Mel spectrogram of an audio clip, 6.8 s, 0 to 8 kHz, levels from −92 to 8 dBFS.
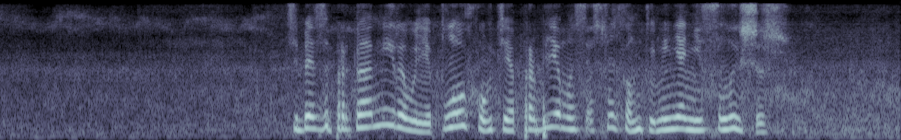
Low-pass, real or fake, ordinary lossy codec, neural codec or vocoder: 7.2 kHz; fake; MP3, 64 kbps; codec, 24 kHz, 6 kbps, HILCodec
